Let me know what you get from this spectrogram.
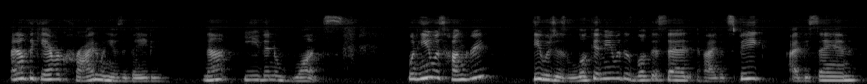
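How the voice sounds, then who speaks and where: A woman's voice: lowish voice, natural voice, poor audio. A proud mother played by a woman reading aloud speaks with wondering emphasis. She is a storybook mom, a little baffled by her gifted child.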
